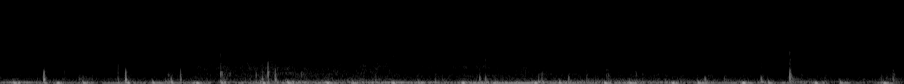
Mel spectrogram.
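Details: Soft low heartbeat thumps at roughly 86 a minute under a steady low hum with gurgling stomach sounds, recorded for relaxation and sleep; heartbeat with bowel sounds.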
